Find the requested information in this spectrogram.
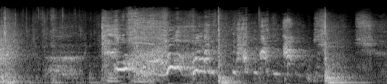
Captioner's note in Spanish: risas muy fuertes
